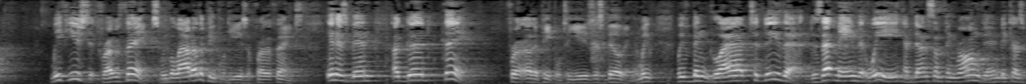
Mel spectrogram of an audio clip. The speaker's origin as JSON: {"language": "English", "country": "United States", "said": "our traditions as American Christians"}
